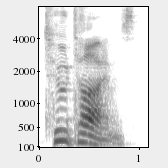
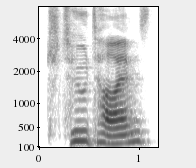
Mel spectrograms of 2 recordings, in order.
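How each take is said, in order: First: Said in the usual way. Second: Incredulous. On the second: Real, not acted.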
